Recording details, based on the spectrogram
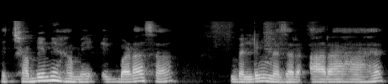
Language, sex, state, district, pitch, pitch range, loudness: Hindi, male, Assam, Kamrup Metropolitan, 130 Hz, 120-145 Hz, -17 LUFS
